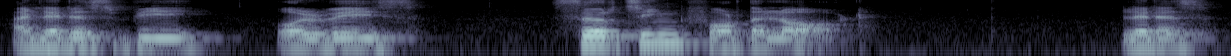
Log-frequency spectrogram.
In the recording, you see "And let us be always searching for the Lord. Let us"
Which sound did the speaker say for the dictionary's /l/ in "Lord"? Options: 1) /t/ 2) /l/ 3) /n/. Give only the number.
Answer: 2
